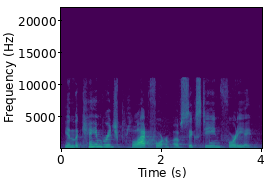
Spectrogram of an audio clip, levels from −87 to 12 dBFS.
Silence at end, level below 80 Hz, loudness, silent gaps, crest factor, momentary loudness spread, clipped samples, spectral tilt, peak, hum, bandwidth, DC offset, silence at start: 0.1 s; under -90 dBFS; -37 LUFS; none; 24 dB; 14 LU; under 0.1%; -4 dB/octave; -14 dBFS; none; 11.5 kHz; under 0.1%; 0.1 s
